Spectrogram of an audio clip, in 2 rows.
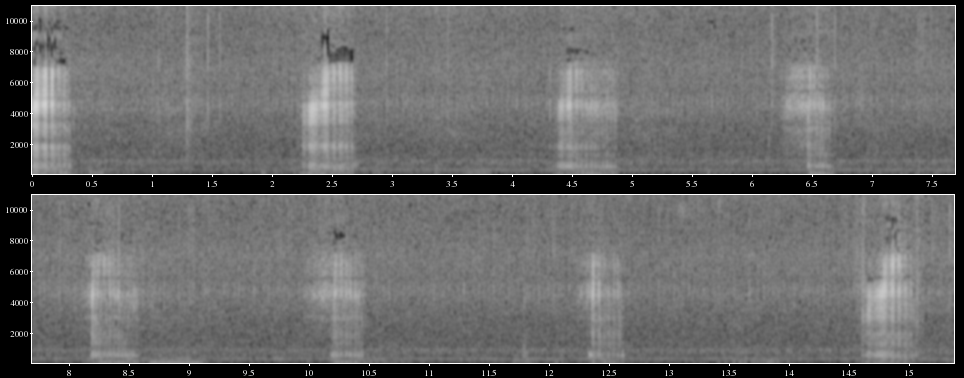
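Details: Short raspy snorting snores about every two seconds, roughly 26 a minute, over a steady hum, from a sleeping 8-week-old Shar Pei puppy; snoring.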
